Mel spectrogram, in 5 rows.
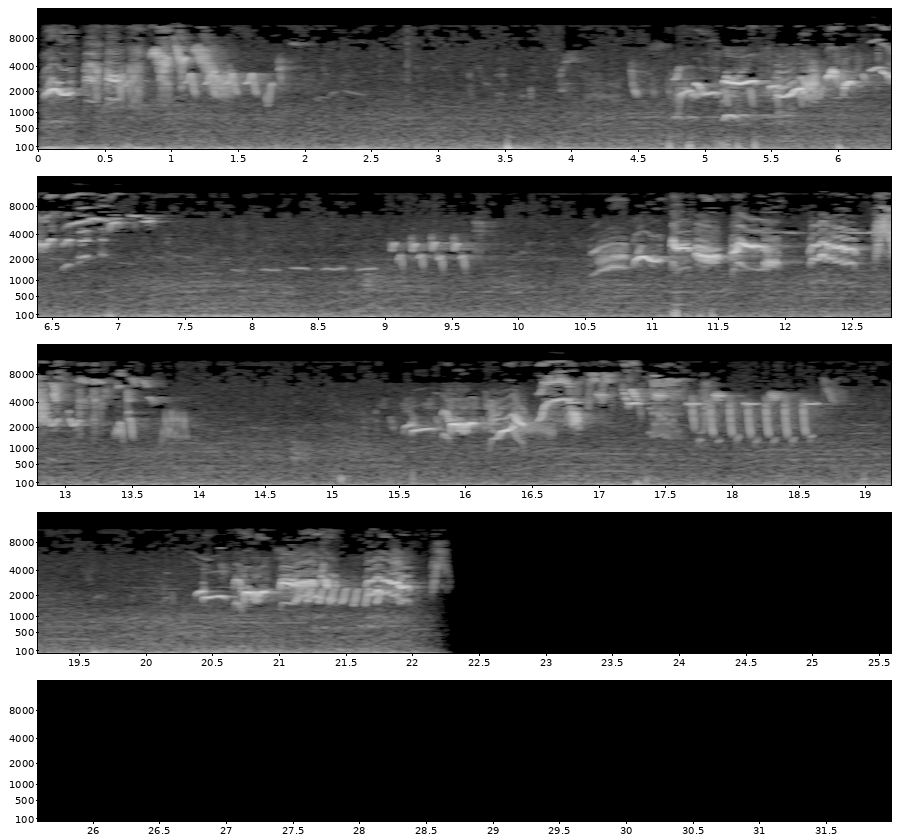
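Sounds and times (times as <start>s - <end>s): birds chirping and warbling: 0.1s - 22.4s
steady low rumble: 0.4s - 11.0s, 13.0s - 21.7s.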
